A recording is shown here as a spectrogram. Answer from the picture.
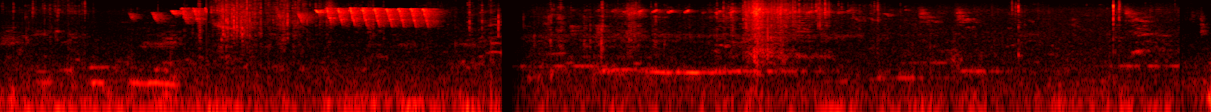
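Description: Faint birdsong: small birds chirping with short high notes, and a fast, evenly pulsed high trill about three seconds in.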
